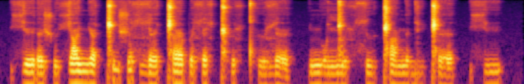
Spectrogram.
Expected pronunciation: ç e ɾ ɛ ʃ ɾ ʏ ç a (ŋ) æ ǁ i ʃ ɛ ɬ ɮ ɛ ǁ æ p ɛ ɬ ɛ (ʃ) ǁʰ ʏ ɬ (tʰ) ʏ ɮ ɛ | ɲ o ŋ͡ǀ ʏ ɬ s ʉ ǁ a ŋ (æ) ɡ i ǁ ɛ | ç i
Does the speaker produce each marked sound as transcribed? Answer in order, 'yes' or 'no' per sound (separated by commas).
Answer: no, no, yes, no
